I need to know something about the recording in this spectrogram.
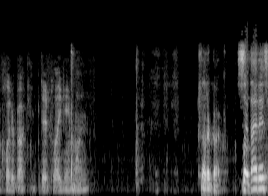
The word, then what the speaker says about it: Clutterbuck: know that Cal Clutterbuck did play game on Clutterbuck so that is how you say color that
